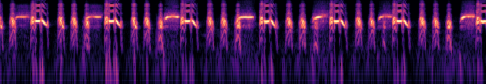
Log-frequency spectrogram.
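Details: Grey francolin female giving her call: harsh whistled notes that fall in pitch, each followed by rapid clipped ticks, phrases repeating roughly every second with little pause, no other sounds.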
